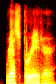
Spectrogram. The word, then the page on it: respirator: American English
